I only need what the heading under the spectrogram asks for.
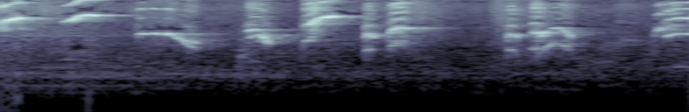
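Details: Greater green leafbird singing in the wild in Indonesia, clear tutor recording: a lively mix of chirps, upward-sweeping whistles and downslurred notes in irregular bursts, roughly two or three phrases a second.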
